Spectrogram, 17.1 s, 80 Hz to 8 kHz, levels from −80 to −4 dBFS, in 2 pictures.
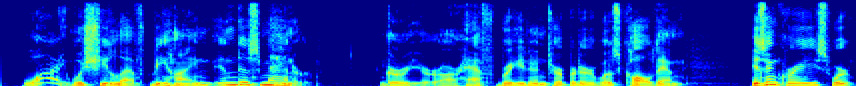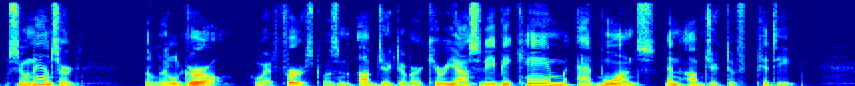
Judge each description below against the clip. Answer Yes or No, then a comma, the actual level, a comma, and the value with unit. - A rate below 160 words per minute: Yes, average, 145 wpm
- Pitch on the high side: No, low, 125 Hz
